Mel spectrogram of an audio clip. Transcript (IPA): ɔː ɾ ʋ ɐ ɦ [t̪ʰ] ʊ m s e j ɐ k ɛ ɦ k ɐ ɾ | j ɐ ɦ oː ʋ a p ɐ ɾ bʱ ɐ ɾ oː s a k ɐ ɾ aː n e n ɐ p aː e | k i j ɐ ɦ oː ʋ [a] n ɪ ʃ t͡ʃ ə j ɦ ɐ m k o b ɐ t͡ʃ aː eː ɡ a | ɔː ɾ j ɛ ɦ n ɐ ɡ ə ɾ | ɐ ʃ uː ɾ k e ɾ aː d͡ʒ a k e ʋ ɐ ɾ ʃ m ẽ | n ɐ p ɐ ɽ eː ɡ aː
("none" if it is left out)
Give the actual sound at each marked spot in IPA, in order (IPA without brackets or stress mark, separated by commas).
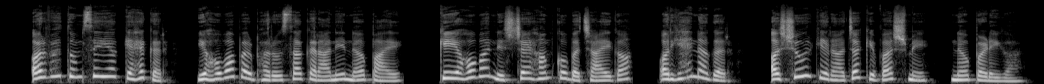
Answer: t̪, a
